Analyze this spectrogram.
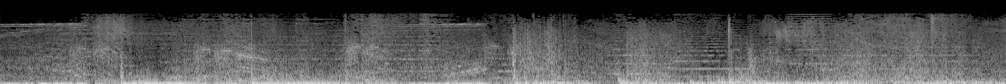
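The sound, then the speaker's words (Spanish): A starfighter crashes and bombs blast sections of an oscillator during a trench run, producing a loud, dense barrage of booms, crashes and rumbling impacts that carries on without a break for about ten seconds. “El TAI se estrella. Poe bombardea secciones del oscilador.”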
